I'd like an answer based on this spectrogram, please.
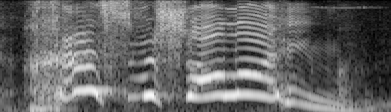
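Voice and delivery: high, very drawn-out exclamation; stretched, high-pitched protest; horrified denial. Acted. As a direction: cry it out as unthinkable. David's indignant denial, acted out.

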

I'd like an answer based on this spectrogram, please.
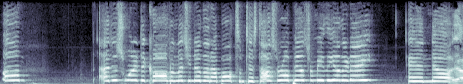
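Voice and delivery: very high, breathy prank caller voice; squeaky fake caller. Fake caller phoning the radio show, very high and nervous. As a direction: call in as a nervous squeaky customer.

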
